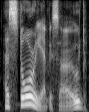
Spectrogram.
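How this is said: The main stress falls on the word story. The speaker calls it right. "compound nouns in English are early stressed"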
